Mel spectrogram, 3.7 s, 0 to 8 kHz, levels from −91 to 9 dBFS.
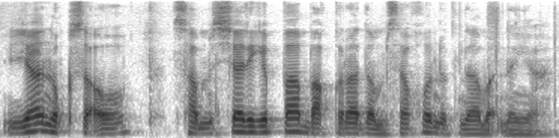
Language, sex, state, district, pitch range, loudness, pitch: Garo, male, Meghalaya, North Garo Hills, 100-125 Hz, -18 LUFS, 110 Hz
